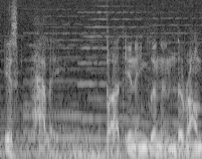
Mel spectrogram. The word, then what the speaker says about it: Halley: forge modern predictive science by the way preferred pronunciation is Halle but in England and around the world linguistic license takes over Haley's now we pronounce it he pronounced so was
